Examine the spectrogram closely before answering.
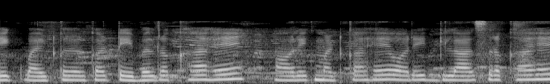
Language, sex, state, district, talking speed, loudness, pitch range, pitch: Hindi, female, Haryana, Rohtak, 175 wpm, -16 LUFS, 200-220 Hz, 205 Hz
